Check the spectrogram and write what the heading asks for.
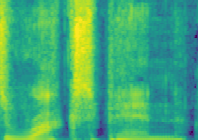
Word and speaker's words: Ruxpin: It is Ruxpin. I am saying it wrong. – Yes, we know. We were just being too nice to correct you. Oh, I'm saying like skin, and it's pin.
